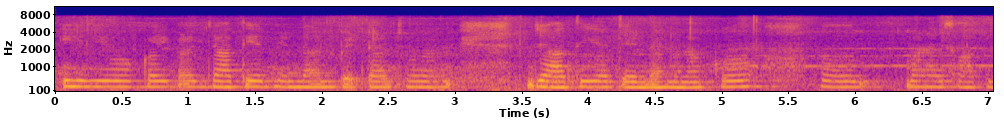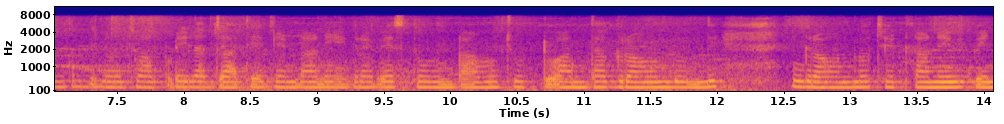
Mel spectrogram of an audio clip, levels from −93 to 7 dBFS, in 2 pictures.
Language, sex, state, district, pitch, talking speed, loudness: Telugu, female, Andhra Pradesh, Guntur, 210 Hz, 120 wpm, -17 LUFS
